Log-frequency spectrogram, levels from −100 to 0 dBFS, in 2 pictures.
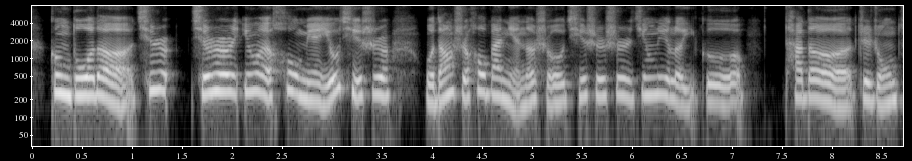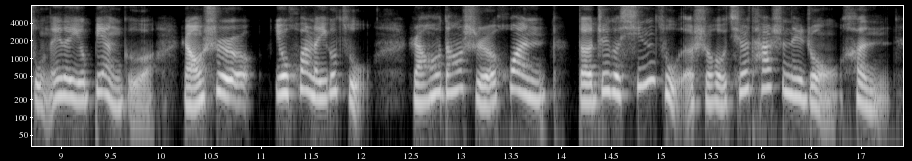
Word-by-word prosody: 更 260 Hz, -3 st, +6 dB
多 235 Hz, 0 st, +7 dB
的 210 Hz, -10 st, +4 dB
其 285 Hz, -, -2 dB
实 280 Hz, -2 st, +1 dB, 0.2 s
其 250 Hz, -, +3 dB
实 275 Hz, 0 st, +7 dB
因 275 Hz, +1 st, -2 dB
为 255 Hz, -7 st, +3 dB
后 290 Hz, +4 st, -1 dB
面 200 Hz, -6 st, +1 dB
尤 -, -, +4 dB
其 290 Hz, -9 st, 0 dB
是 235 Hz, 0 st, 0 dB, 0.3 s
我 180 Hz, -, 0 dB
当 220 Hz, +8 st, +1 dB
时 230 Hz, -5 st, -1 dB
后 270 Hz, +3 st, +1 dB
半 235 Hz, -3 st, 0 dB
年 185 Hz, -6 st, -3 dB
的 175 Hz, +4 st, -1 dB
时 195 Hz, -, -8 dB
候， 175 Hz, +2 st, 0 dB
其 195 Hz, +4 st, -5 dB
实 230 Hz, -1 st, -3 dB
是 235 Hz, -2 st, -3 dB
经 240 Hz, +3 st, -3 dB
历 245 Hz, -2 st, -1 dB
了 185 Hz, -5 st, 0 dB
一 155 Hz, -, -9 dB
个 180 Hz, -1 st, -3 dB, 0.4 s
它 215 Hz, -, -2 dB
的 195 Hz, -8 st, +2 dB
这 200 Hz, -, -1 dB
种 180 Hz, +1 st, -3 dB
组 185 Hz, -3 st, -6 dB
内 215 Hz, -, -3 dB
的 230 Hz, -2 st, +2 dB
一 210 Hz, -, 0 dB
个 195 Hz, -, 0 dB
变 210 Hz, -, -4 dB
革， -, -, -8 dB, 0.3 s
然 -, -, +3 dB
后 -, -, +3 dB
是 455 Hz, -, +4 dB, 0.4 s
又 255 Hz, +1 st, +4 dB
换 275 Hz, +2 st, -1 dB
了 215 Hz, -, +2 dB
一 210 Hz, -, 0 dB
个 270 Hz, -, 0 dB
组， 275 Hz, -1 st, -5 dB, 0.4 s
然 185 Hz, -1 st, -1 dB
后 250 Hz, +7 st, 0 dB
当 275 Hz, +3 st, -2 dB
时 180 Hz, -, 0 dB
换 230 Hz, -4 st, -1 dB, 0.3 s
的 185 Hz, -1 st, +3 dB
这 280 Hz, +10 st, -2 dB
个 260 Hz, -2 st, +3 dB
新 255 Hz, +9 st, -3 dB
组 430 Hz, -, -3 dB
的 -, -, -4 dB
时 180 Hz, -, -5 dB
候， 175 Hz, -1 st, -1 dB
其 185 Hz, -, -9 dB
实 285 Hz, +2 st, 0 dB
它 315 Hz, +1 st, -1 dB
是 320 Hz, -2 st, -7 dB
那 230 Hz, -5 st, +1 dB
种 175 Hz, -4 st, -2 dB
很 165 Hz, -8 st, -4 dB
230 Hz, 245 characters per minute, -23 LUFS, 190-270 Hz, 0.4 s, 多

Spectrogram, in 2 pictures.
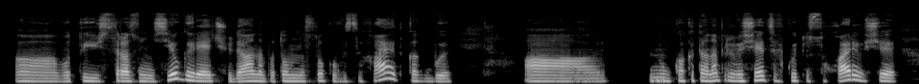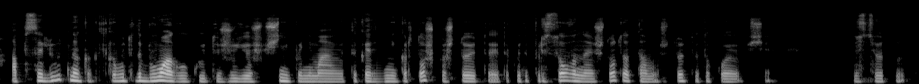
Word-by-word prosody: А, 145 Hz, -2 st, +1 dB
вот 140 Hz, +1 st, -4 dB
ты 165 Hz, -, -2 dB
её 150 Hz, -1 st, +1 dB
сразу 150 Hz, +1 st, +2 dB
не 140 Hz, -, -2 dB
съел 220 Hz, -, +5 dB
горячую, 150 Hz, -8 st, +3 dB
да, 145 Hz, +3 st, +5 dB
она 150 Hz, -2 st, +3 dB
потом 145 Hz, +1 st, 0 dB
настолько 145 Hz, +1 st, -3 dB
высыхает 160 Hz, -, +1 dB
как 155 Hz, -2 st, -2 dB
бы, 140 Hz, 0 st, -2 dB, 0.7 s
а, 140 Hz, -1 st, +3 dB, 0.4 s
ну 165 Hz, -1 st, 0 dB
как 160 Hz, 0 st, -2 dB
это, 170 Hz, -, +2 dB
она 175 Hz, +2 st, +5 dB
превращается 180 Hz, +2 st, +2 dB
в -, -, -8 dB
какой-то 155 Hz, +2 st, -3 dB
сухарь, 165 Hz, +7 st, +4 dB
вообще 155 Hz, -4 st, +1 dB, 0.3 s
абсолютно 170 Hz, -, 0 dB
как 155 Hz, -, -13 dB
эт -, -, -20 dB
как 155 Hz, -, -3 dB
будто 160 Hz, +1 st, -1 dB
бумагу 155 Hz, -4 st, +5 dB
какую-то 135 Hz, 0 st, -9 dB
жуешь, 135 Hz, 0 st, -3 dB
вообще 160 Hz, -, 0 dB
не -, -, +1 dB
понимаю, 135 Hz, -2 st, -3 dB
это 125 Hz, -, -11 dB
какая-то 135 Hz, -1 st, -4 dB
не 135 Hz, -1 st, -3 dB
картошка, 145 Hz, +2 st, -4 dB
а -, -, -7 dB
что 140 Hz, +1 st, -2 dB
это, 135 Hz, -, -4 dB
это 65 Hz, -, -8 dB
какое-то -, -, -10 dB
прессованное 150 Hz, -2 st, 0 dB
что-то 170 Hz, +3 st, -2 dB
там, 130 Hz, -3 st, -6 dB
что 145 Hz, +3 st, -6 dB
это 155 Hz, -, -12 dB
такое 130 Hz, -2 st, -6 dB
вообще? -, -, -13 dB, 0.8 s
То 135 Hz, -, -11 dB
есть 130 Hz, -, -11 dB
вот, 135 Hz, -1 st, -5 dB
ну. -, -, -12 dB
145 Hz, 185 wpm, -25 LUFS, 140-160 Hz, 0.8 s, съел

